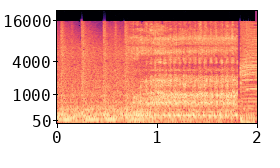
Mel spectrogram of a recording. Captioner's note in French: Grognement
